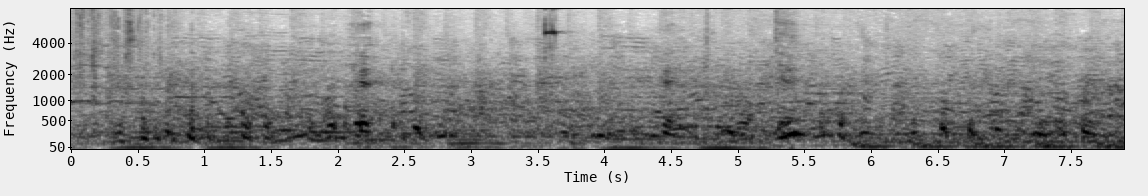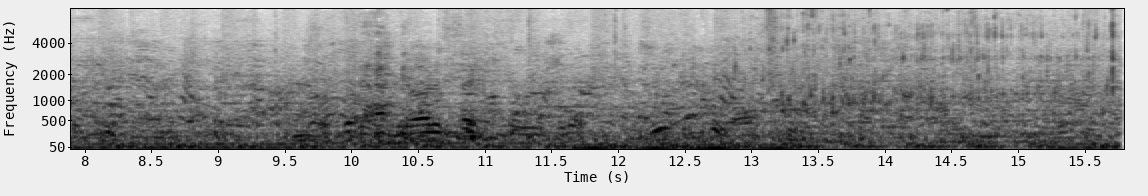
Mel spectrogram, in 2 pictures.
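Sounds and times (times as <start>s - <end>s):
murmuring bar babble of voices: 0.0s - 15.7s
laughter: 0.1s - 3.5s, 4.1s - 14.8s
brief clinks: 3.5s - 3.8s.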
